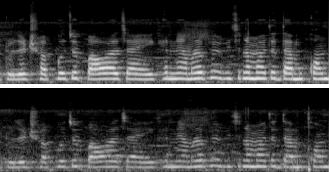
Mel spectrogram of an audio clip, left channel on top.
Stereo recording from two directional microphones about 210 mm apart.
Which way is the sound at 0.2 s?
30° left (ahead or behind).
